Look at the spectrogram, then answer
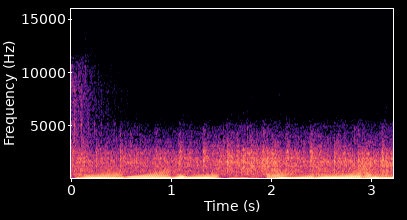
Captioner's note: applause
